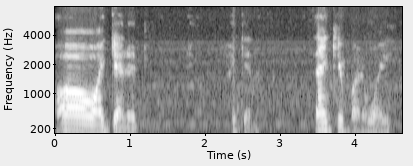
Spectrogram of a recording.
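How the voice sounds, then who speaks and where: A man's voice: medium pitch, takes it slowly, slight background noise, low-quality recording. A man with a lisp and whistling s sounds, chatting casually in a group conversation.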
